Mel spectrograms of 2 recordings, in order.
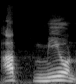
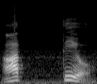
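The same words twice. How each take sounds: First: The m sound is pronounced after the t. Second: The t is doubled and the m is silent. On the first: The speaker calls it wrong. "আত্মীয় না" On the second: The speaker calls it right. "দ্বিত্ব হবে"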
